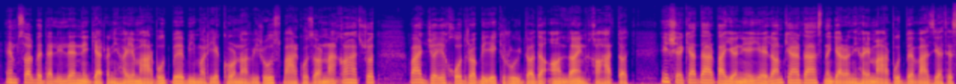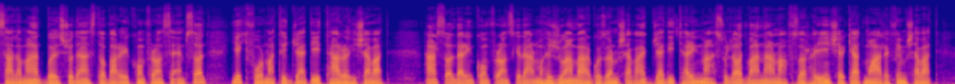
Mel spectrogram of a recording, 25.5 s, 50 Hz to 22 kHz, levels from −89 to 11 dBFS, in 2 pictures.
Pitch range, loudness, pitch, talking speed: 80-110 Hz, -17 LUFS, 90 Hz, 165 wpm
